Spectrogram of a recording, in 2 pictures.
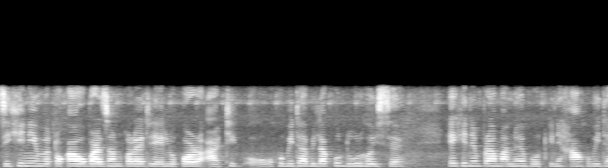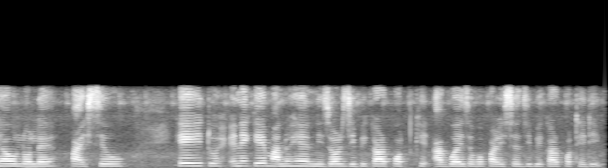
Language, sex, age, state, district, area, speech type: Assamese, female, 30-45, Assam, Kamrup Metropolitan, urban, spontaneous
